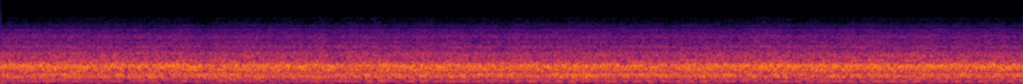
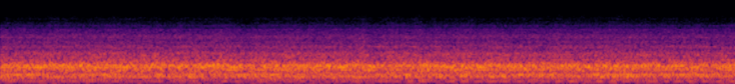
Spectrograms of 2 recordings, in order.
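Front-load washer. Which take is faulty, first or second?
second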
